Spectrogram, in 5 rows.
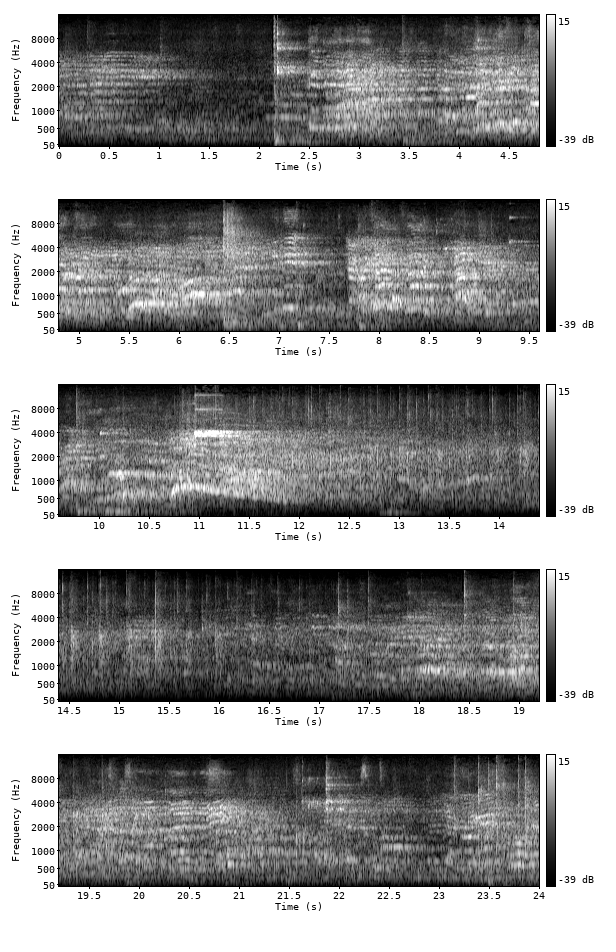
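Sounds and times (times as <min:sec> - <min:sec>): voices: 0:00.0 - 0:24.0
players shouting: 0:02.2 - 0:14.2
crowd cheering: 0:02.5 - 0:21.9
volleyball hits: 0:06.3 - 0:08.1.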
